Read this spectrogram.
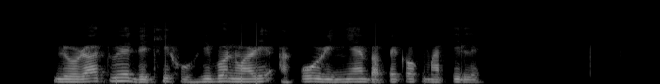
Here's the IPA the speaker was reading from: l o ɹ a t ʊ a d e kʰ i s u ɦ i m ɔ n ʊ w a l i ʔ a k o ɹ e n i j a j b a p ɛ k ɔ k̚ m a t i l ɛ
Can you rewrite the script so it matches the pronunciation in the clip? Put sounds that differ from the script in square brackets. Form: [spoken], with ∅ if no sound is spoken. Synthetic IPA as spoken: l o ɹ a t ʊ [ɛ] d e kʰ i [x] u ɦ i [b] ɔ n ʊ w a [ɹ] i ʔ a k o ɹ [i] n i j a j b a p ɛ k ɔ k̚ m a t i l ɛ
